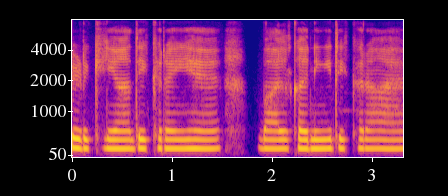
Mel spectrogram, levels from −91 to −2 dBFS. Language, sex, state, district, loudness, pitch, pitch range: Hindi, female, Punjab, Pathankot, -16 LUFS, 195 Hz, 195-200 Hz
